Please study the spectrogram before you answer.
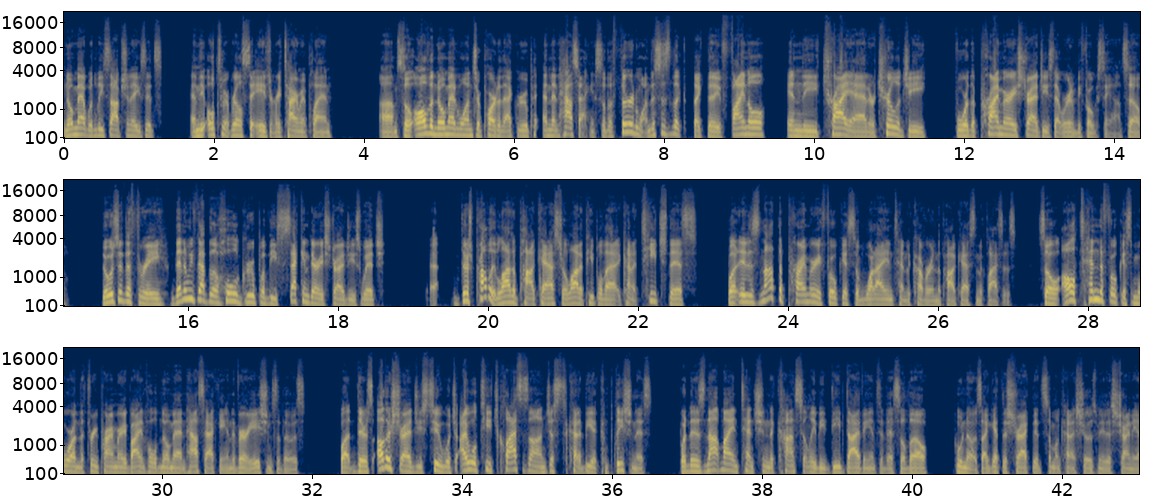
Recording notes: This was a live class recorded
